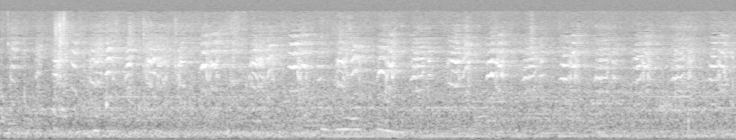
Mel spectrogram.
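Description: Faint, rapid high chirping of small birds, several short chirps a second.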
